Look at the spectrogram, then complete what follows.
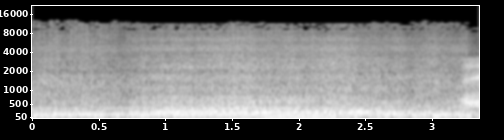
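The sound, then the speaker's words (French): A vintage Ford Cortina, an English car popular in the 1960s, starts and its engine runs steadily, a loud, continuous low rumble with a throbbing idle hum, and no voices over it. “Elle démarre, on va la réveiller en douceur et elle fonctionne.”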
